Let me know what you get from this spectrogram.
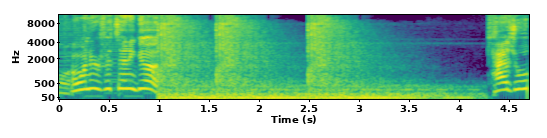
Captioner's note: Repeated vine boom sound effects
